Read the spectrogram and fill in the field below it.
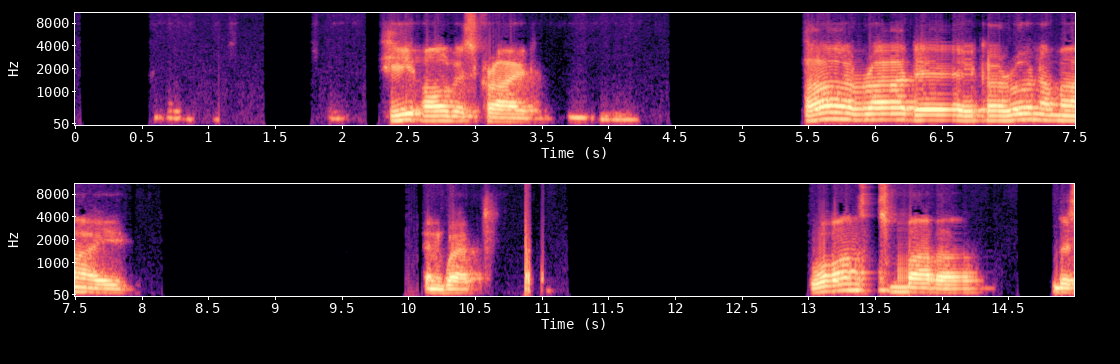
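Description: A man speaks calmly in short phrases through an online call, with pauses between them.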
